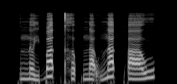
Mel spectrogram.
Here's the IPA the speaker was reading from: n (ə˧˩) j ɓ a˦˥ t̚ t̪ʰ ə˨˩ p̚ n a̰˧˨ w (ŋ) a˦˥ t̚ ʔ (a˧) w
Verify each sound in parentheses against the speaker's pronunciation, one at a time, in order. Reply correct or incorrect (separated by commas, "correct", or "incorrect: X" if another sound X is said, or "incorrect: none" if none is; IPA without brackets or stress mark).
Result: correct, incorrect: n, incorrect: a˨˦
